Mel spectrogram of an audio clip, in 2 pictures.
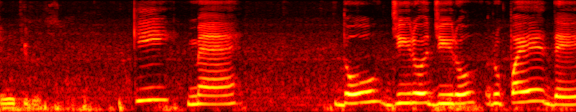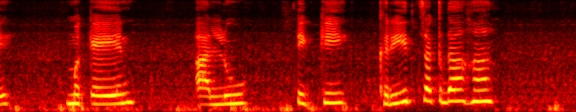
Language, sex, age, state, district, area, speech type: Punjabi, female, 45-60, Punjab, Fazilka, rural, read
